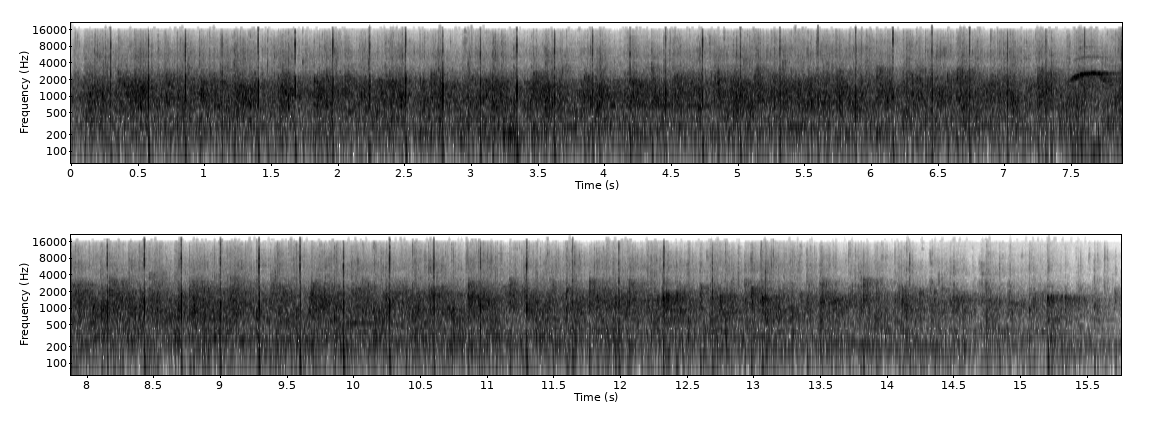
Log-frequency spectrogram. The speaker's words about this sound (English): I think it would be appropriate if you would stand. And the Bible does say to give honor to those whom honor is due. So could we just clap for them today and express our appreciation?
